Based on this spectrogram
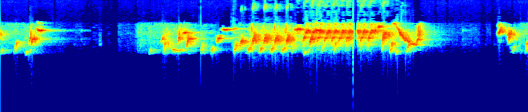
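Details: European goldfinch in a pure teaching recording, delivering a long, dense, high twittering and buzzy-trilled song of nearly three seconds, framed by short chirped fragments and quiet gaps.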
